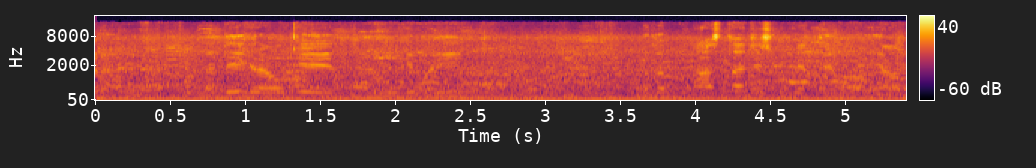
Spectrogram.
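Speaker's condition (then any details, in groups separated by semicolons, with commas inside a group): No condition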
